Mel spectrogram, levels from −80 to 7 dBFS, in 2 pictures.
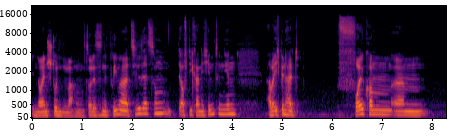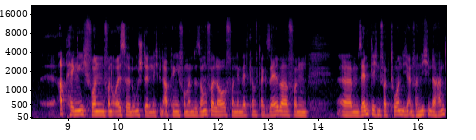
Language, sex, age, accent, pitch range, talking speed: German, male, 30-49, German, 125-145 Hz, 170 wpm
